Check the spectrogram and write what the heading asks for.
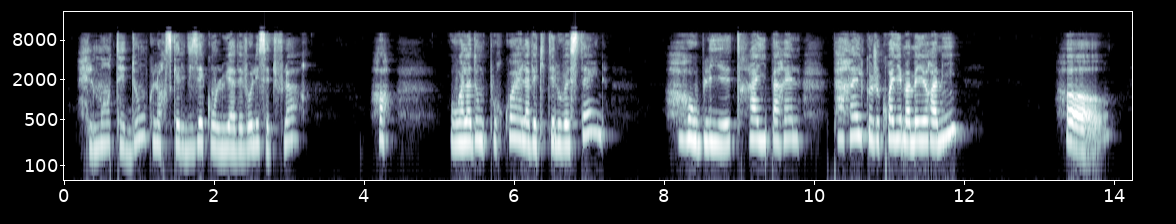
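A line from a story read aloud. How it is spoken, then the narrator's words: Moaning. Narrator (French): gémit Boxtel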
